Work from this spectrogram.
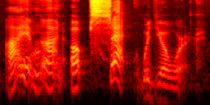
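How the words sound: The word upset carries the stress. The speaker feels something other than upset about the work. "When you emphasize the word upset"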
